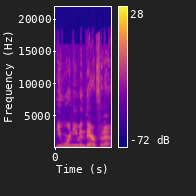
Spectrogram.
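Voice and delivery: normal talking voice

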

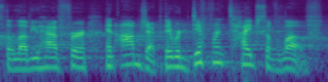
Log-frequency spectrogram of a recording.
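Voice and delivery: ordinary talk

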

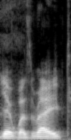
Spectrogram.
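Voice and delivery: slow, drawled Forrest Gump voice; Forrest Gump impression. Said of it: "Was that Forrest Gump?".

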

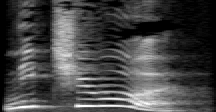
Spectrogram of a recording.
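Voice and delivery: Ничего pitched high with a smile; cheerful, high-pitched upbeat answer; upbeat, smiling. Shown as a demonstration. Teacher demonstrates Ничего as meaning pretty damn good, upbeat. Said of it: "with a smile in a very upbeat tone".

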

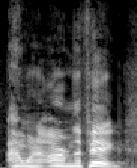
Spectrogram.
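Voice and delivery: high, loud, over-keen shout; mock overexcited yell; over-eager outburst. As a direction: blurt it out like an eager oddball. Mimics over-eager weird American.

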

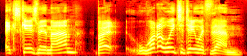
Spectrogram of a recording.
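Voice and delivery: high-pitched underling calling out; piercing voice from the crowd. Acted. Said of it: "A voice pierces the crowd".

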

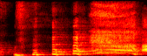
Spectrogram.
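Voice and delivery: high falling giggle; embarrassed high laugh. Real, not acted. Embarrassed by her Valley Girl voice.

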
